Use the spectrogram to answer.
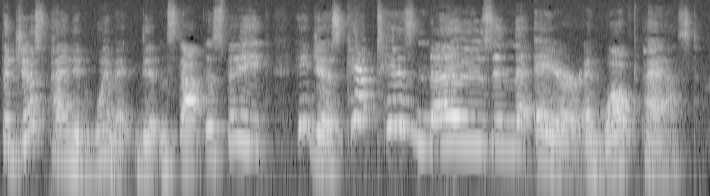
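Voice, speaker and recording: A woman reads a children's storybook aloud, slow and expressive, her voice rising and falling a lot as she asks the listeners questions. She sounds distant from the mic in a roomy, echoey space. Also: a little high.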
